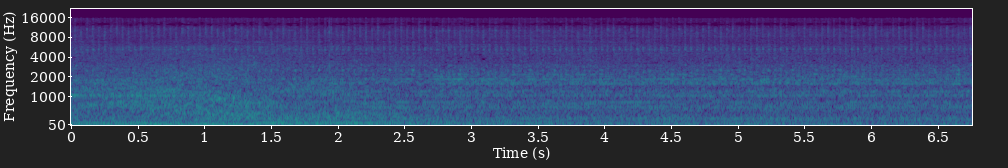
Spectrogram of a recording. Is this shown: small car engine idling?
yes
